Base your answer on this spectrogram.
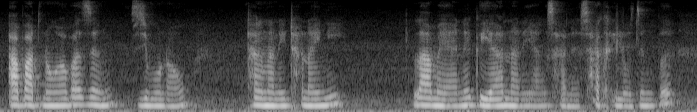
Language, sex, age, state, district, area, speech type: Bodo, female, 30-45, Assam, Chirang, rural, spontaneous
